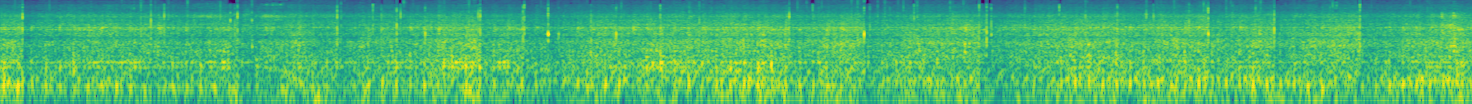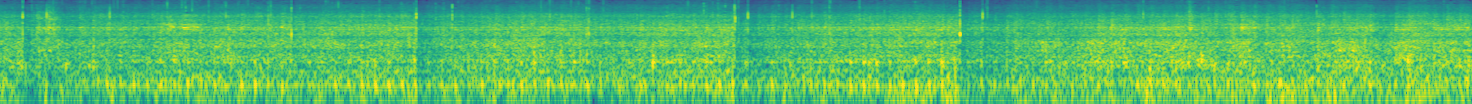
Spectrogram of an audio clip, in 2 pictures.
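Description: Jharkhand Swarna Jayanti Express passenger coach running at speed, heard from its side: a steady rush of wheels on the rails and wind, with scattered clicks of the wheels over rail joints.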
